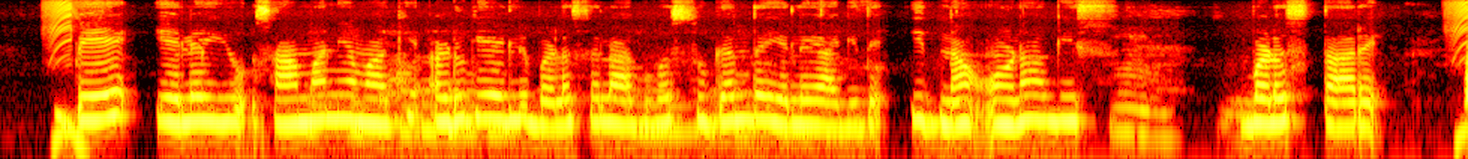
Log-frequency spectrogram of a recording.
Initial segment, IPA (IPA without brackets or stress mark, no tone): b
